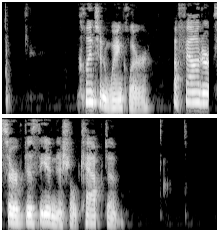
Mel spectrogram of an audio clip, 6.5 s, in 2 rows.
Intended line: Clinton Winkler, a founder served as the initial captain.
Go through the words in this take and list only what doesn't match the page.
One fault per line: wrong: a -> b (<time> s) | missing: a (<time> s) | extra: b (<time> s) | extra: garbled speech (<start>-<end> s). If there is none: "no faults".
no faults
